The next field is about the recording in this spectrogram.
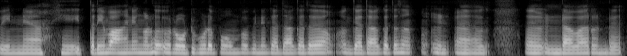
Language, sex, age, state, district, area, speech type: Malayalam, female, 45-60, Kerala, Kozhikode, urban, spontaneous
